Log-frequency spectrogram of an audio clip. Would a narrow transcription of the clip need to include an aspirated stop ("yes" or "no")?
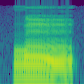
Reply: no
